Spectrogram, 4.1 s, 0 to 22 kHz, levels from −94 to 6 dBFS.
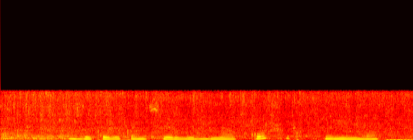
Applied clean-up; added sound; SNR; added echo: none; Toilet flush; 7 dB; none.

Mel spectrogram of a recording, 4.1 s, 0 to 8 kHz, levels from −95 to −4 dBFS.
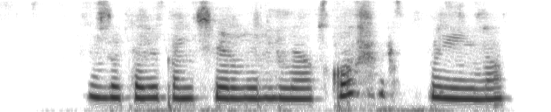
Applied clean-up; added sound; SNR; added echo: neural mask model Resemble Enhance denoiser.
